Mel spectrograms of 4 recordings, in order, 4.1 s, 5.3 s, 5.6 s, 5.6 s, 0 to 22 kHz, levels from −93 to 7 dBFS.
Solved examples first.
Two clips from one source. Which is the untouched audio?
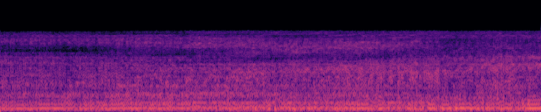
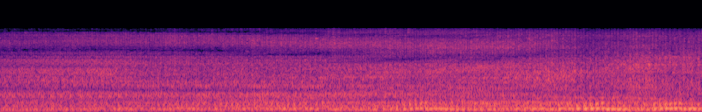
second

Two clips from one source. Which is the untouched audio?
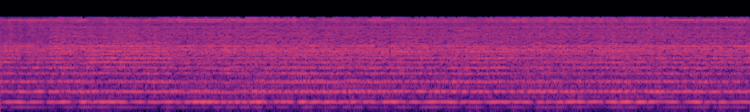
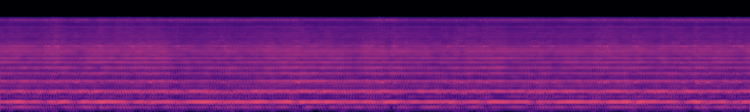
first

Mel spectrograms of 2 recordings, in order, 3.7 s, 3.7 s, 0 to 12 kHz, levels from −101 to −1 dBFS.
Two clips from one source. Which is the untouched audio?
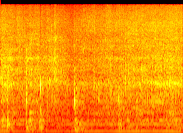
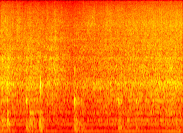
second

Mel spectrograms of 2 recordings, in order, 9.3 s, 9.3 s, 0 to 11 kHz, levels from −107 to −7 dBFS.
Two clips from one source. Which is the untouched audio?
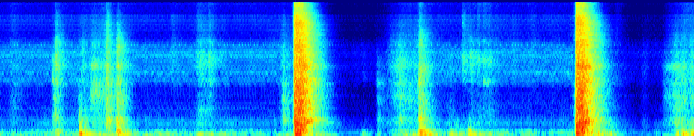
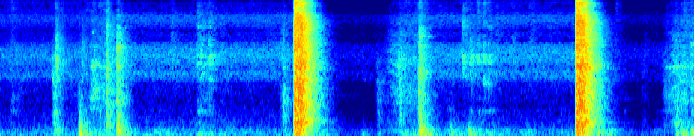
second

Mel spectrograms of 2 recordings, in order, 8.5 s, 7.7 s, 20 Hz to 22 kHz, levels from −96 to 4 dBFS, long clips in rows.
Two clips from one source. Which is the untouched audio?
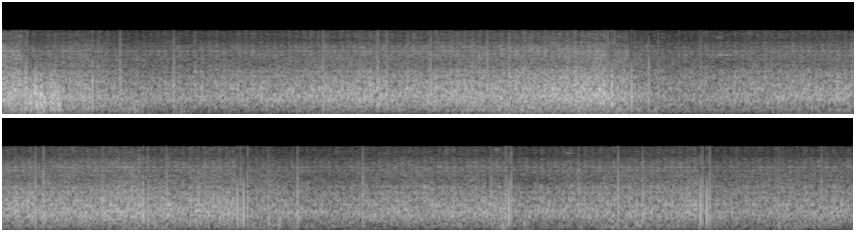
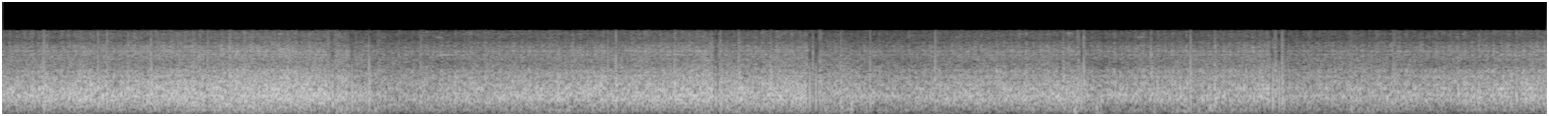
first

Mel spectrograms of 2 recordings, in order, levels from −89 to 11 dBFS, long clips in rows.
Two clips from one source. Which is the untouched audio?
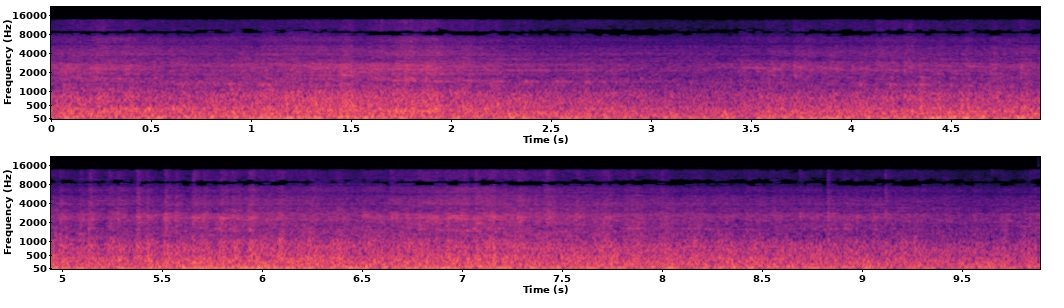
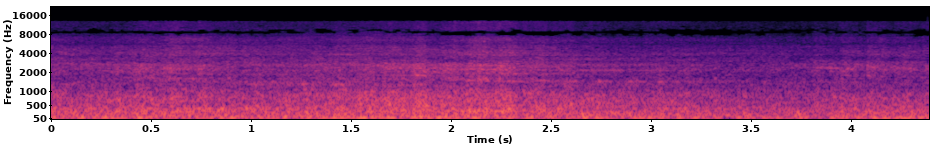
second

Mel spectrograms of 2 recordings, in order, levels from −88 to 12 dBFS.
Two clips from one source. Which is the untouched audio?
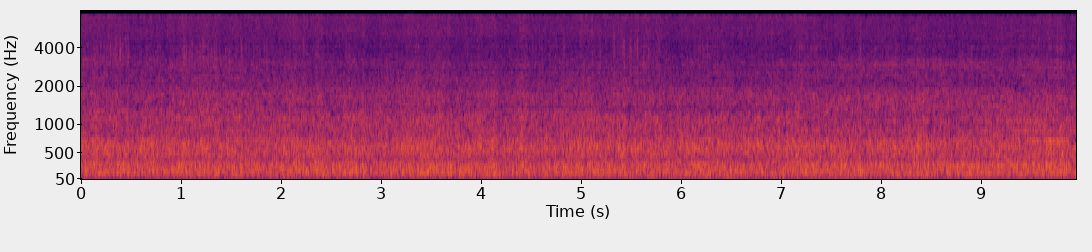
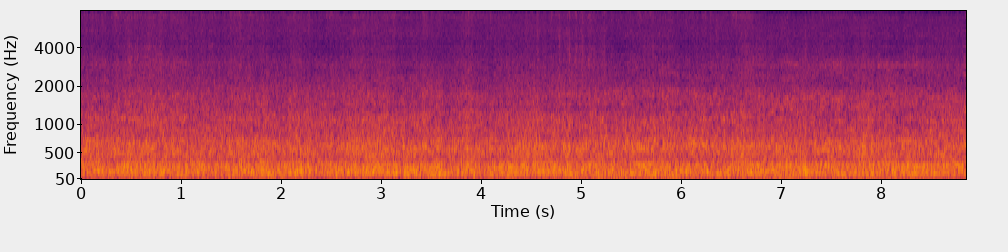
first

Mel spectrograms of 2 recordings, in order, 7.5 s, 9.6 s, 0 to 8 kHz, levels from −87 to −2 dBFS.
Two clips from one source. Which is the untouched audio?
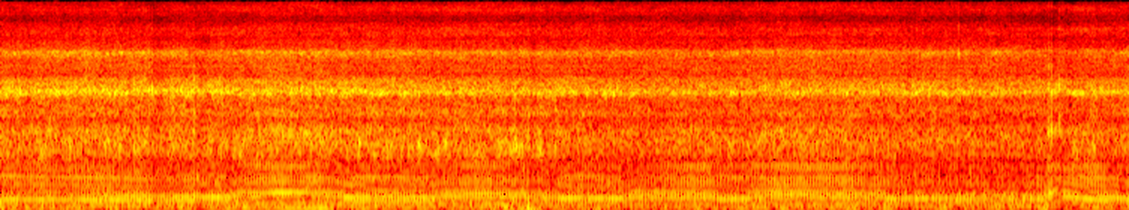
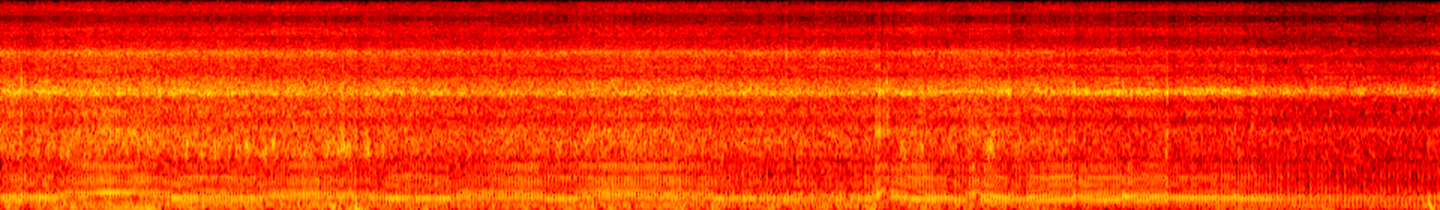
second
